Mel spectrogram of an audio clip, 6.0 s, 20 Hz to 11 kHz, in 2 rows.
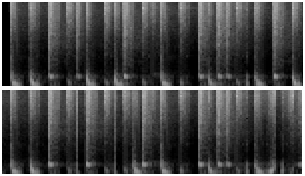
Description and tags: Drum 'n Bass Loop 160BPM
A nice simple DnB loop I made in FL Studio 12
You Don't have to, but its the most you could do :)
160-BPM, beat, breakbeat, drum, drum-and-bass, drum-loop, drums, loop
